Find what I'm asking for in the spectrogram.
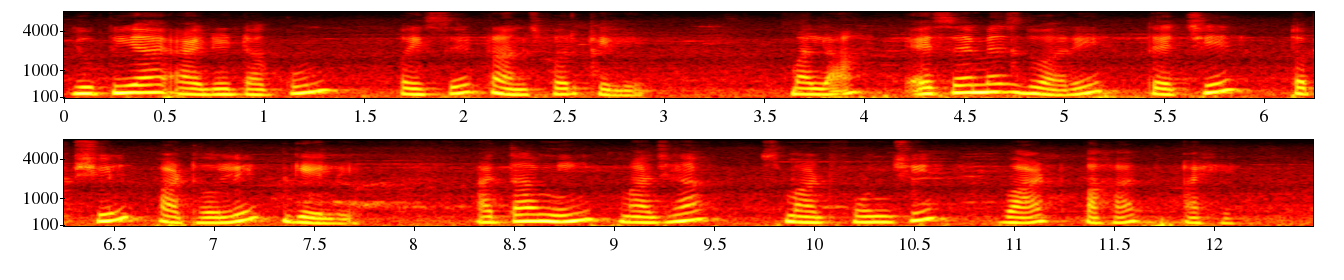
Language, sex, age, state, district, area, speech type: Marathi, female, 45-60, Maharashtra, Thane, rural, spontaneous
